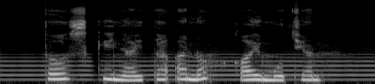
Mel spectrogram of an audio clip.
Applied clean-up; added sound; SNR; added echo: none; Brass instrument; 19 dB; none.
